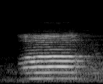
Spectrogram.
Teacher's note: आ कहने में दोगुना समय लगता है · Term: दीर्घ स्वर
